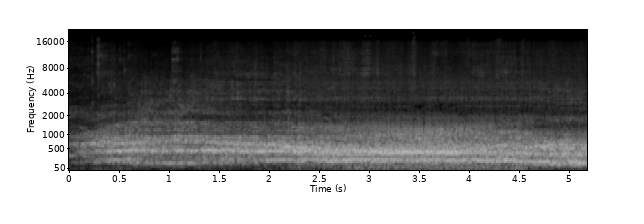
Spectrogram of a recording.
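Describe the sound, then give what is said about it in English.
An elephant roaring: one long, loud, sustained rough roar with a full low-mid tone, heard alone for about five seconds. “That is a roar of an elephant. Stop. An elephant's roar.”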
